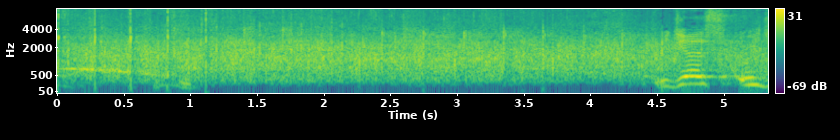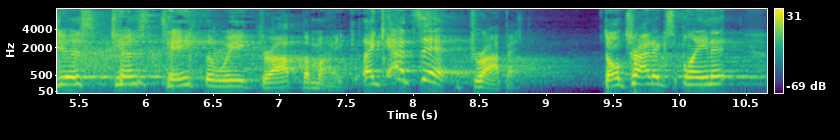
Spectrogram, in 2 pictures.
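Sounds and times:
audience applause: 0.0 - 5.4
speech: 4.6 - 10.6.

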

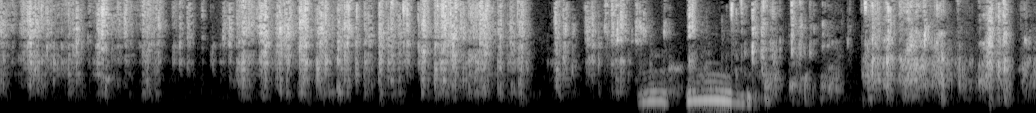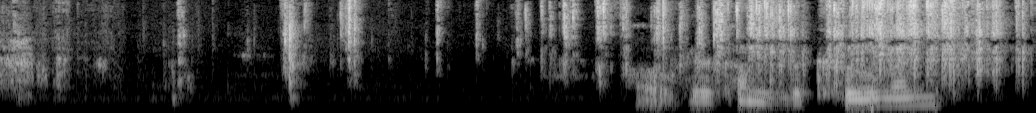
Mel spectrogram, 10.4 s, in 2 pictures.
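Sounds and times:
dried onion flakes pouring into a pot: 0.0 - 5.0, 7.8 - 10.3
speech: 3.2 - 4.0, 8.6 - 10.0.

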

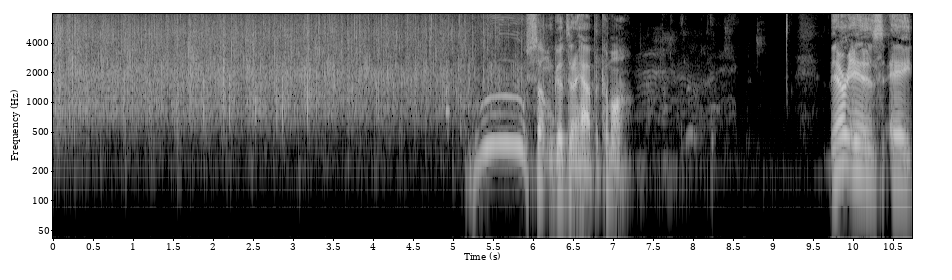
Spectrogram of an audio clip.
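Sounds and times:
audience clapping: 0.0 - 6.2
speech: 5.3 - 7.3, 9.7 - 10.7.

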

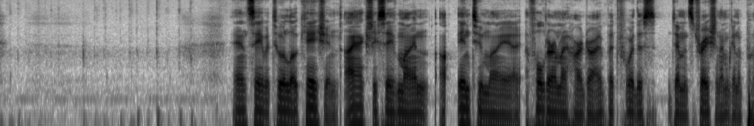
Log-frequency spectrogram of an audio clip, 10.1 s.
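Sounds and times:
computer keyboard typing a file name: 0.0 - 2.7
speech: 3.1 - 10.0.

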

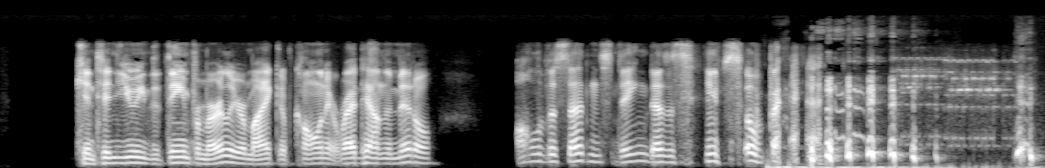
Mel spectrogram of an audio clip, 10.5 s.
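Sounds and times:
speech: 0.8 - 4.4, 5.2 - 9.2
laughter: 7.6 - 10.4
phone ringing with a game tune ringtone: 8.8 - 10.4.

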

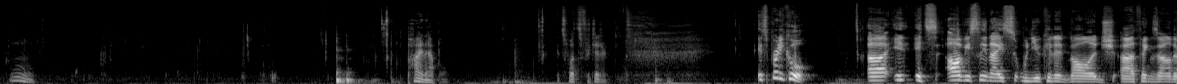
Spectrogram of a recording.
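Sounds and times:
person taking a drink and swallowing: 0.0 - 4.1, 5.0 - 7.1
speech: 0.1 - 0.5, 4.1 - 4.5, 5.7 - 6.7, 7.6 - 11.7.

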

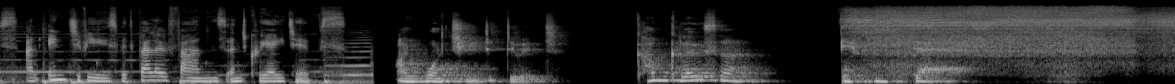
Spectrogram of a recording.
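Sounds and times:
speech: 0.0 - 5.7, 6.4 - 7.7, 8.4 - 9.6
snakes hissing: 8.4 - 11.7.

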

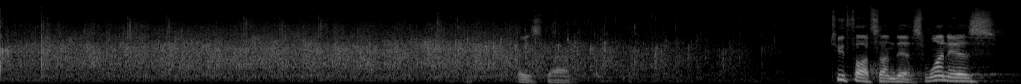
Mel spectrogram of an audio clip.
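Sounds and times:
audience applause: 0.0 - 7.8
speech: 5.2 - 5.9, 8.4 - 10.0.

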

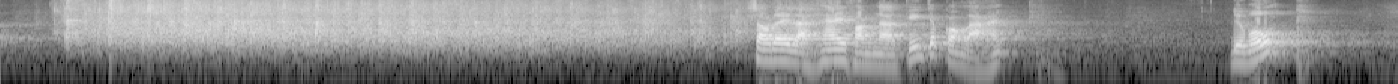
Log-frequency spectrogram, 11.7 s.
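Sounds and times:
audience applause: 0.4 - 6.7
speech: 6.3 - 8.5, 10.3 - 10.7.

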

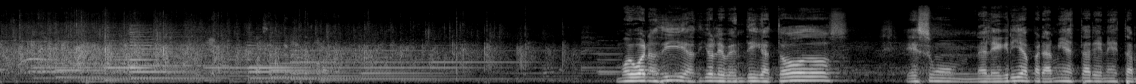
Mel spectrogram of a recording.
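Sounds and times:
audience applause: 0.0 - 6.0
keyboard chords: 0.0 - 7.9
speech: 6.2 - 11.3.

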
